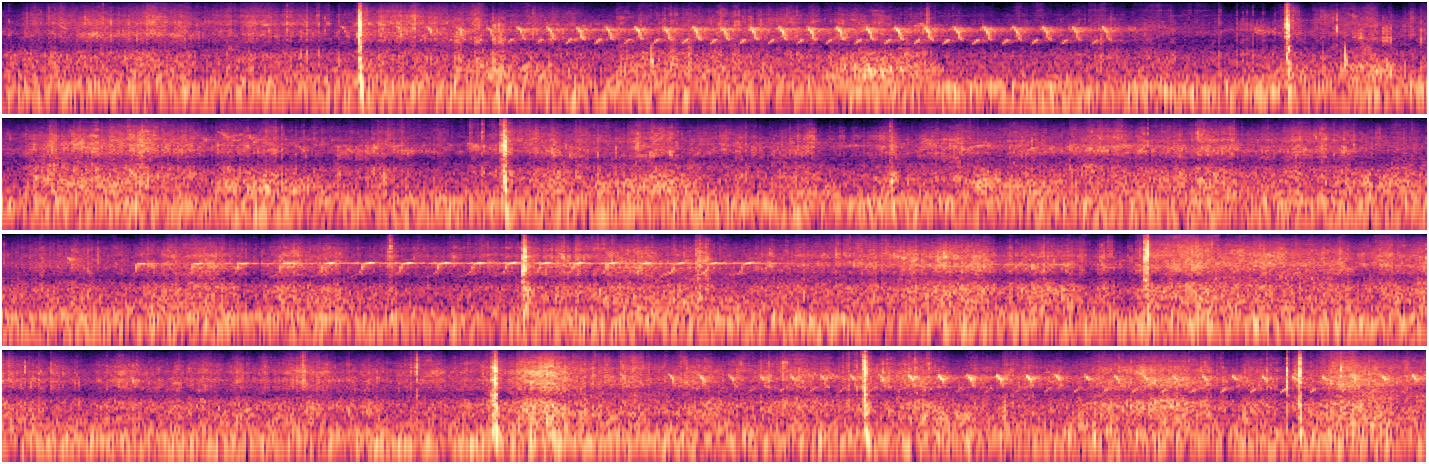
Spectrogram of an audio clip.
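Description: A songbird singing a fast, dry trill three times, each a few seconds long, over outdoor ambience. About half a dozen sharp snips of hand pruners cutting salvia stems cut through now and then, louder than the birdsong.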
